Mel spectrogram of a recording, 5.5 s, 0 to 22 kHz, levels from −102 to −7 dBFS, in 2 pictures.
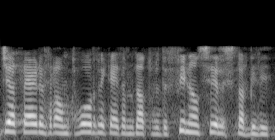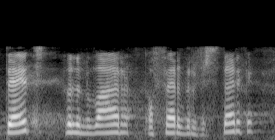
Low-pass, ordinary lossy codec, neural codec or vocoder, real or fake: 5.4 kHz; none; codec, 16 kHz, 2 kbps, FreqCodec, larger model; fake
